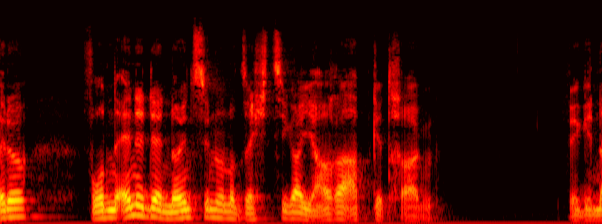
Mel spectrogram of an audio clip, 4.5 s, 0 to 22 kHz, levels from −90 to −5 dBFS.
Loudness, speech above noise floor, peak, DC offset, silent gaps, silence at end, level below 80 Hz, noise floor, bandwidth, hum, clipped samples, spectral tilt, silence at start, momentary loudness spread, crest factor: -37 LUFS; 50 dB; -20 dBFS; under 0.1%; none; 0 s; -76 dBFS; -86 dBFS; 14 kHz; none; under 0.1%; -5 dB/octave; 0 s; 16 LU; 18 dB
